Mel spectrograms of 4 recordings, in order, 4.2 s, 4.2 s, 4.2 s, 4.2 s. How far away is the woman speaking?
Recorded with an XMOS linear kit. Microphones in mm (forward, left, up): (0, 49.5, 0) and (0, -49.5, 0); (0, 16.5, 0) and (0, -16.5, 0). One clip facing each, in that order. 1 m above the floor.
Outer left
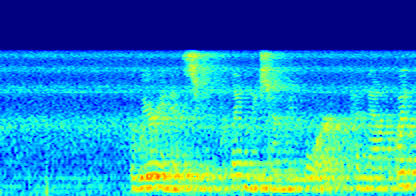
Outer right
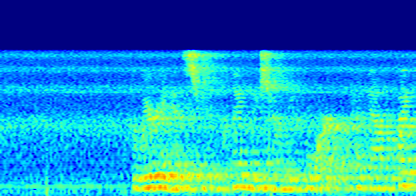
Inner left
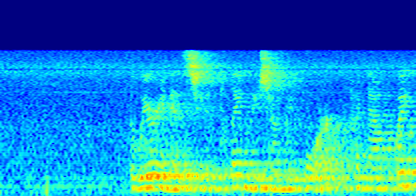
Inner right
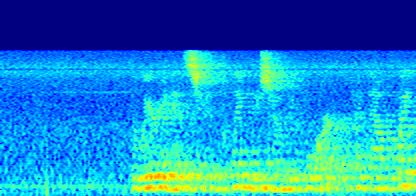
About 5 m.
